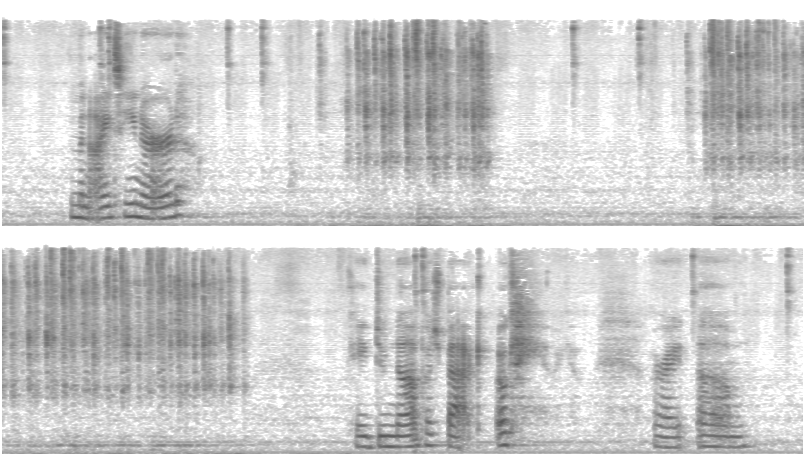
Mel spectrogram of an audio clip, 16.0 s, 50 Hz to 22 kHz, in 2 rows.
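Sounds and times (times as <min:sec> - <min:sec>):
keyboard typing: 0:03.1 - 0:05.0, 0:06.8 - 0:10.5.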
